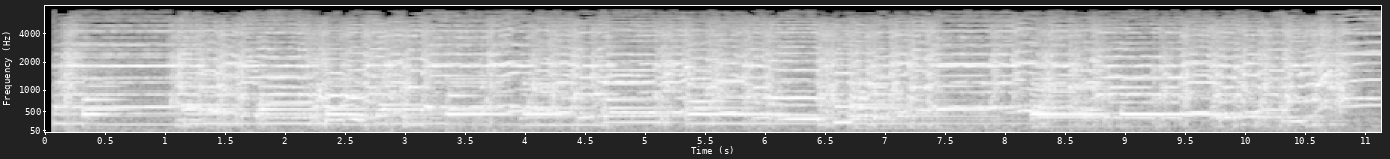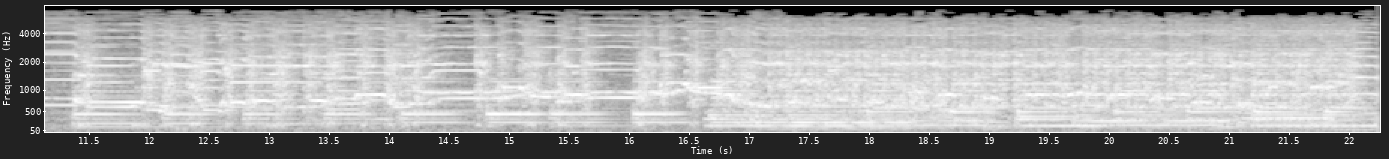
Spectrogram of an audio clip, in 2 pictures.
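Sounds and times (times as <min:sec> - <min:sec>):
guitar practice: 0:00.1 - 0:22.2.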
